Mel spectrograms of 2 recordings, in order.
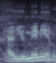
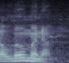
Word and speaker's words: aluminium: "It's aluminium, not aluminum."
